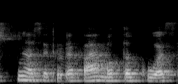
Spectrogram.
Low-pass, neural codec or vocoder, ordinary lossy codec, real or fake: 7.2 kHz; none; AAC, 48 kbps; real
